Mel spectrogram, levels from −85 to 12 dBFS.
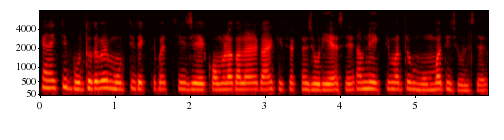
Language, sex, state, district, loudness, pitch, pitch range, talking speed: Bengali, female, West Bengal, North 24 Parganas, -36 LUFS, 225 Hz, 215-235 Hz, 170 wpm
